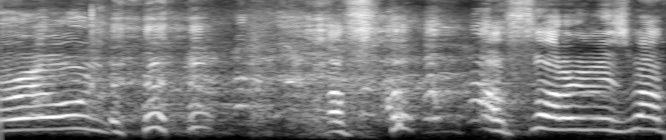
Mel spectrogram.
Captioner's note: laughter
